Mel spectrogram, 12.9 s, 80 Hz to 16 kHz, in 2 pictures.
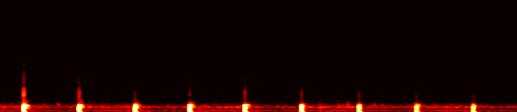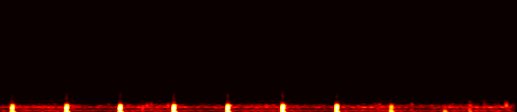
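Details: Korotkoff sounds during an auscultatory blood pressure measurement: regular sharp tapping beats, about 87 a minute, heard through a stethoscope.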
